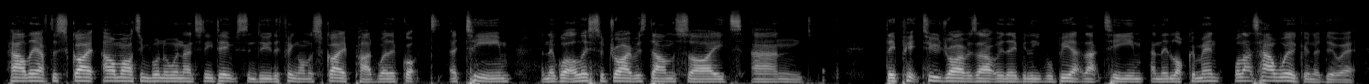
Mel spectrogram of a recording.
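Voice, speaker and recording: A young man with a sore throat and a croaky voice, hosting his own channel and chatting casually to viewers. He keeps clearing his throat and fills pauses with ums. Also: mid-range voice, steady tone, no echo, studio quality. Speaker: YouTube racing channel host.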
